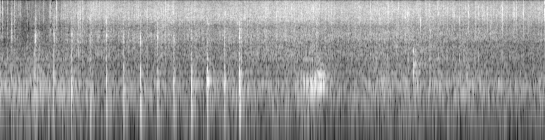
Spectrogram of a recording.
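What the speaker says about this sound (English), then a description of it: "we're going to put the white portions of the green onion in" Sliced white portions of green onion sizzle and crackle in about two teaspoons of hot oil in a pan, a close, steady fry with frequent sharp pops and a brief stirring scrape partway through.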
